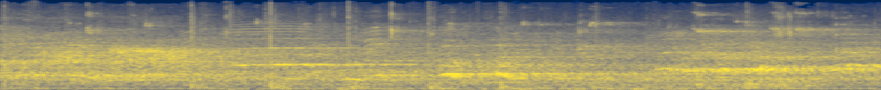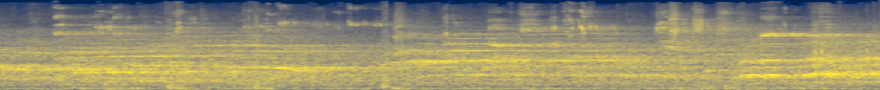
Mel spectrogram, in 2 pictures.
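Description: A basketball bounces on the court in quick dribbles.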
